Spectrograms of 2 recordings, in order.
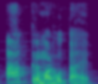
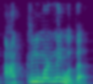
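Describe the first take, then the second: First: आक्रमण said "aakraman"; an a after क्र in आक्रमण; correct pronunciation. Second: आक्रमण said "aakriman"; wrong pronunciation. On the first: Teacher giving the correction, "kra" form. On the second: Teacher quoting the mistake, "kri" form. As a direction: put an i after क्र in आक्रमण. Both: Shown as a demonstration.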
